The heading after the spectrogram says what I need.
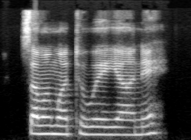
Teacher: it looks very flat. And then we see a little rise at the end. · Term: dependent phrase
